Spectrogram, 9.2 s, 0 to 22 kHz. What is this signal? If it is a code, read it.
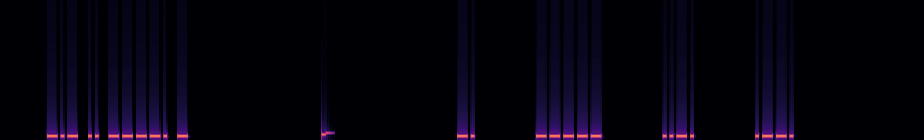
Morse code, heard as a keyed tone, about 36 wpm, spaced as for 18 wpm, 700 Hz. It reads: KI9T N0FP
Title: USA Call Signs - 4 Characters - 6x Character Spacing - 35wpm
